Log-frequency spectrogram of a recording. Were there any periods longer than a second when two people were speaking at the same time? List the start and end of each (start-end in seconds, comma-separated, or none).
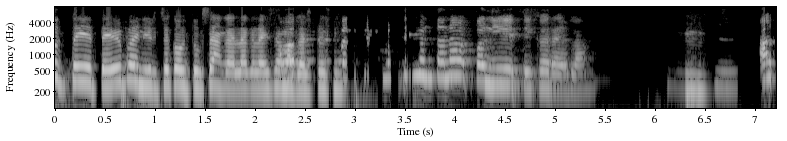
none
